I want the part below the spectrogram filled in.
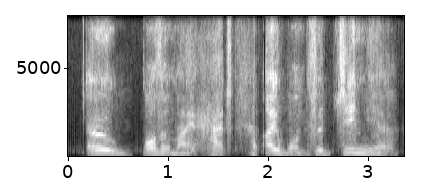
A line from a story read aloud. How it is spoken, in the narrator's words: cried the little Duke, laughing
